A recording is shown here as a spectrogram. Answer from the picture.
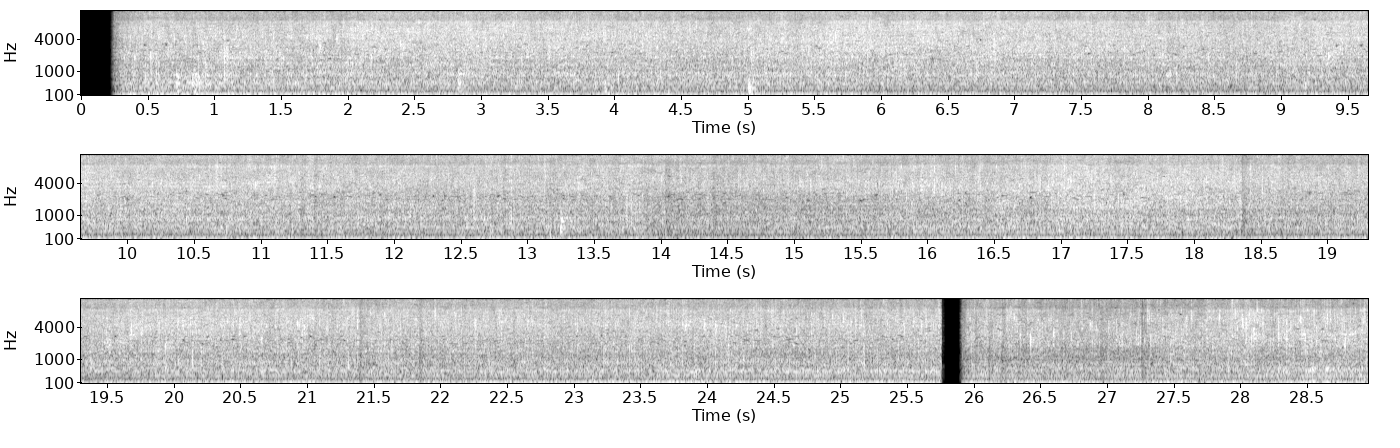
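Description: Chicken pieces with onion and garlic sizzling steadily as they fry in a nonstick pan, turned now and then with a wooden spatula, over a steady low hum. The sound cuts out for a moment near the end, then the frying goes on with cut green beans added to the pan.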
